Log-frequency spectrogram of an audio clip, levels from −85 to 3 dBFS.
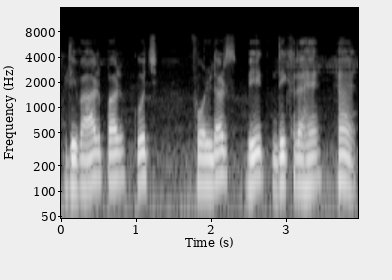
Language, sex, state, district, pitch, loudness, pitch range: Hindi, male, Bihar, Patna, 125 Hz, -16 LUFS, 120-135 Hz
